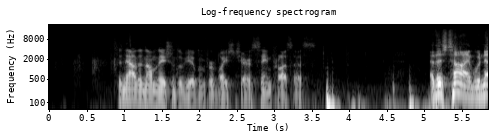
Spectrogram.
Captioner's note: applause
